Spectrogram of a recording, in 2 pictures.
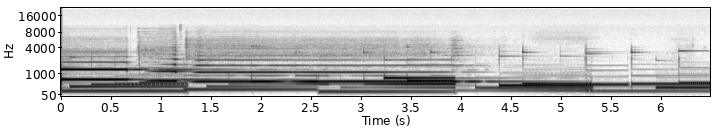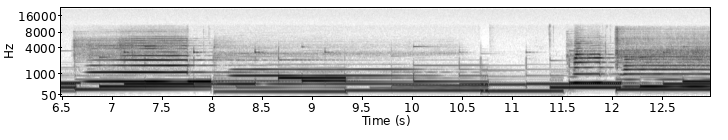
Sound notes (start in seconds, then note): none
